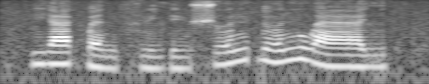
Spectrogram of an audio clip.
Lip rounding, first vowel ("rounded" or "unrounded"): unrounded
